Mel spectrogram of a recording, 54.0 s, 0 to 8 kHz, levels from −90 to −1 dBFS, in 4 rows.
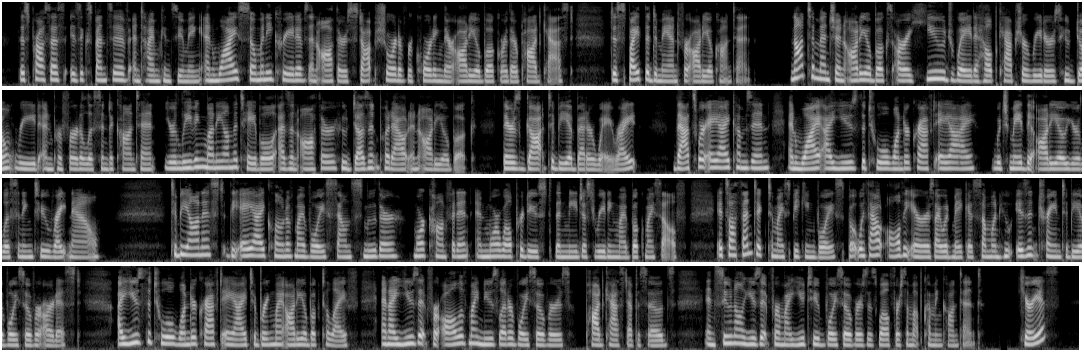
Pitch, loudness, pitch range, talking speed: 210 Hz, -27 LUFS, 195-230 Hz, 205 wpm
